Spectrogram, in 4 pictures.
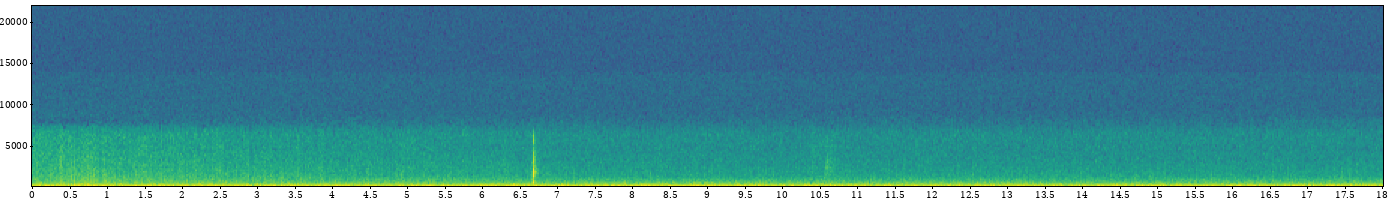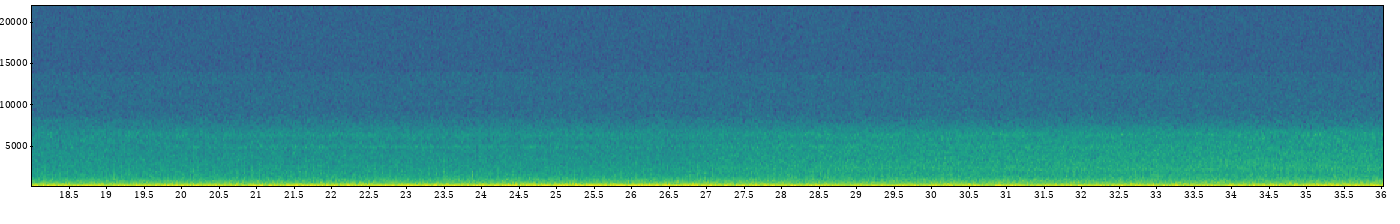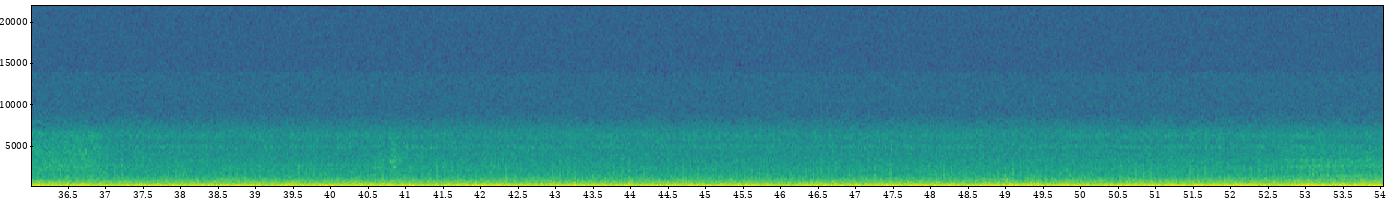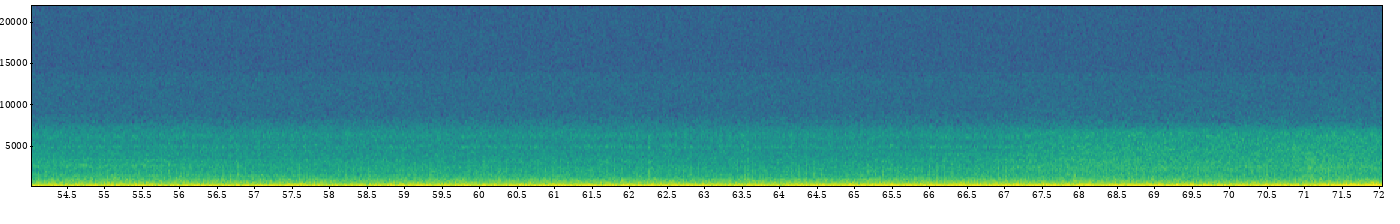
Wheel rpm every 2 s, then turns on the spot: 0, 0, 0, 0, 0, 0, 0, 0, 0, 0, 0, 0, 0, 0, 0, 0, 0, 0, 0, 0, 0, 0, 0, 0, 0, 0, 0, 0, 0, 0, 0, 0, 0, 0, 0, 0.
none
